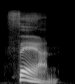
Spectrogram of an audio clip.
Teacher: Your bottom lip is just resting right against your top teeth and the air is pushing through.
